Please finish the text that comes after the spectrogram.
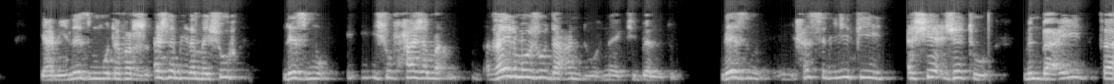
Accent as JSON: {"language": "Arabic", "country": "Tunisia", "said": "انطلاقا من موقعي كتونسي وكعربي، لازم أني أكون منفتح عن العالم لكن بلوني العربي."}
